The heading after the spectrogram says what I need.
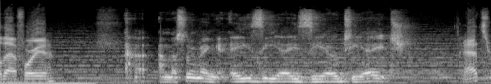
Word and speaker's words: Azathoth: You want me to spell that for you? I'm assuming Azazoth. That's right. Prophecy of Azathoth.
